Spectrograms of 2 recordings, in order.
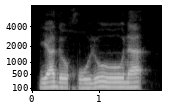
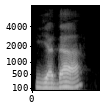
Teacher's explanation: So you have seen how I have put a vibration there, echo sound there, which is yad. So I'm not changing it to fatha. I'm not saying yada. I'm saying yad.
